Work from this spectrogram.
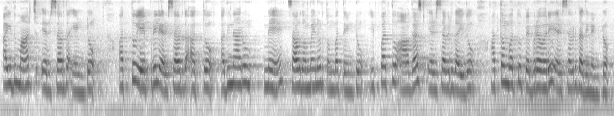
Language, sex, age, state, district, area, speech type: Kannada, female, 30-45, Karnataka, Chikkamagaluru, rural, spontaneous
